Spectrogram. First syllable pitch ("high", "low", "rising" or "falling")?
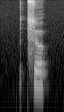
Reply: high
